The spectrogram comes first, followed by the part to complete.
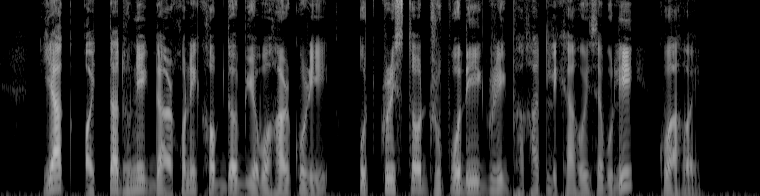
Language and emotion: Assamese, neutral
